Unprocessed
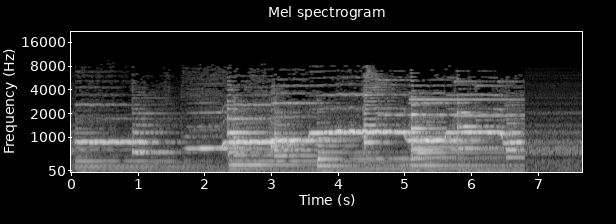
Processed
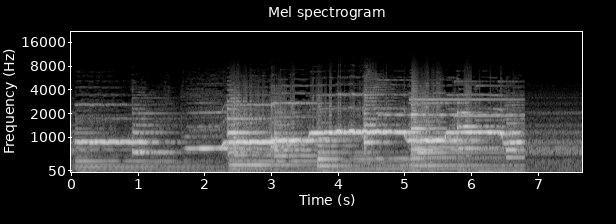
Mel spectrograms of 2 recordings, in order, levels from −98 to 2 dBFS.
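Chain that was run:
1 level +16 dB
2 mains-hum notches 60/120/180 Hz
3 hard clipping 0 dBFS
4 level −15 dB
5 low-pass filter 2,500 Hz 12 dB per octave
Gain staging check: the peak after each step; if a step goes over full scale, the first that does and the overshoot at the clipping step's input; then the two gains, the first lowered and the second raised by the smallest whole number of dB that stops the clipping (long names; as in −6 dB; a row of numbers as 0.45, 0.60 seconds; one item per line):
+9.0, +9.0, 0.0, −15.0, −14.5 dBFS
step 1, 9.0 dB
step 1 +7 dB, step 4 −6 dB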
